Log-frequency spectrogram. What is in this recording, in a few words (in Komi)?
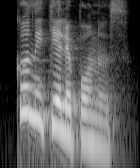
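кӧні телепоныс, Komi, female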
